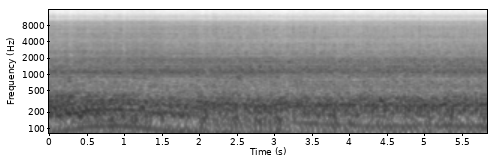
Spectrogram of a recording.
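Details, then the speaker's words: 1993 Johnson 60hp two-stroke outboard settles into a steady, even idle burble with no misses or knocks after Deoxit cleaning of corrosion, probably on a battery cable; owner suspects the corrosion caused the problem and will test it further. "I think what was happening is maybe you know that little bit of corrosion that's probably a positive or a negative cable."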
